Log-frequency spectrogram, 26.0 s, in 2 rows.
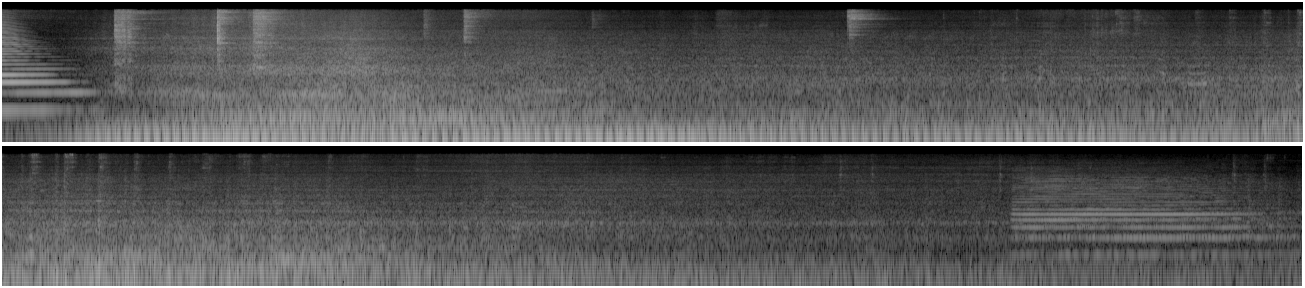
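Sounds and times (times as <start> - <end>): train horn blast: 0.0 - 1.2, 23.1 - 26.0
diesel train rumble: 0.0 - 26.0.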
